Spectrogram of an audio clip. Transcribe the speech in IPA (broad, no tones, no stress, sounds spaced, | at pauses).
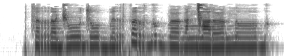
t͡s ɐ r ɐ d͡ʒ oː d͡z oː ɡ b ɛ r k ɐ r ɡ ɤ ɡ b œː ɡ a ŋ͡ǀ a ɾ œː ɡ n ɤː ɡ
